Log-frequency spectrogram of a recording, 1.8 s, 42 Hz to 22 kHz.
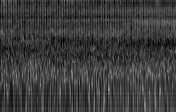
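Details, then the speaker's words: Kubota GT-3 mini tractor, 4-cylinder liquid-cooled diesel, 570 engine hours, idling under the open hood: steady, even diesel chug with no knocks, rattles or extra noises; normal idle. "Все работает ровно, тихо. Никаких подтеков, никаких лишних шумов здесь у нас нет."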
